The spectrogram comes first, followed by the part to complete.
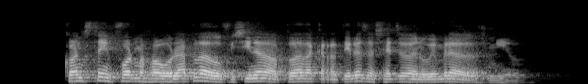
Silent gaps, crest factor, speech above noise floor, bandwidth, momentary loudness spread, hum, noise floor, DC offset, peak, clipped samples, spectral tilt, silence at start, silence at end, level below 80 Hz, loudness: none; 16 dB; 64 dB; 7.8 kHz; 8 LU; none; -81 dBFS; under 0.1%; -2 dBFS; under 0.1%; -6 dB/octave; 0.65 s; 0.65 s; -60 dBFS; -18 LUFS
